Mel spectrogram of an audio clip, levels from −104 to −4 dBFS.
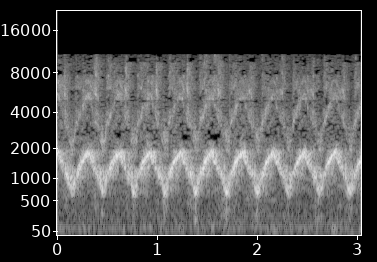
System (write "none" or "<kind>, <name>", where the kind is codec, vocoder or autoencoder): none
